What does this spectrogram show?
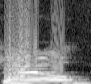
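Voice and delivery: the word shall hit with heavy stress. Retelling how a man at the microphone said it: stress on shall. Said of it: "He said it like this: ... the emphasis was on the word shall".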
